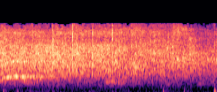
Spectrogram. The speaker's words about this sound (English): Let's welcome my minstrel. Those who are clapping, receive a double portion.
